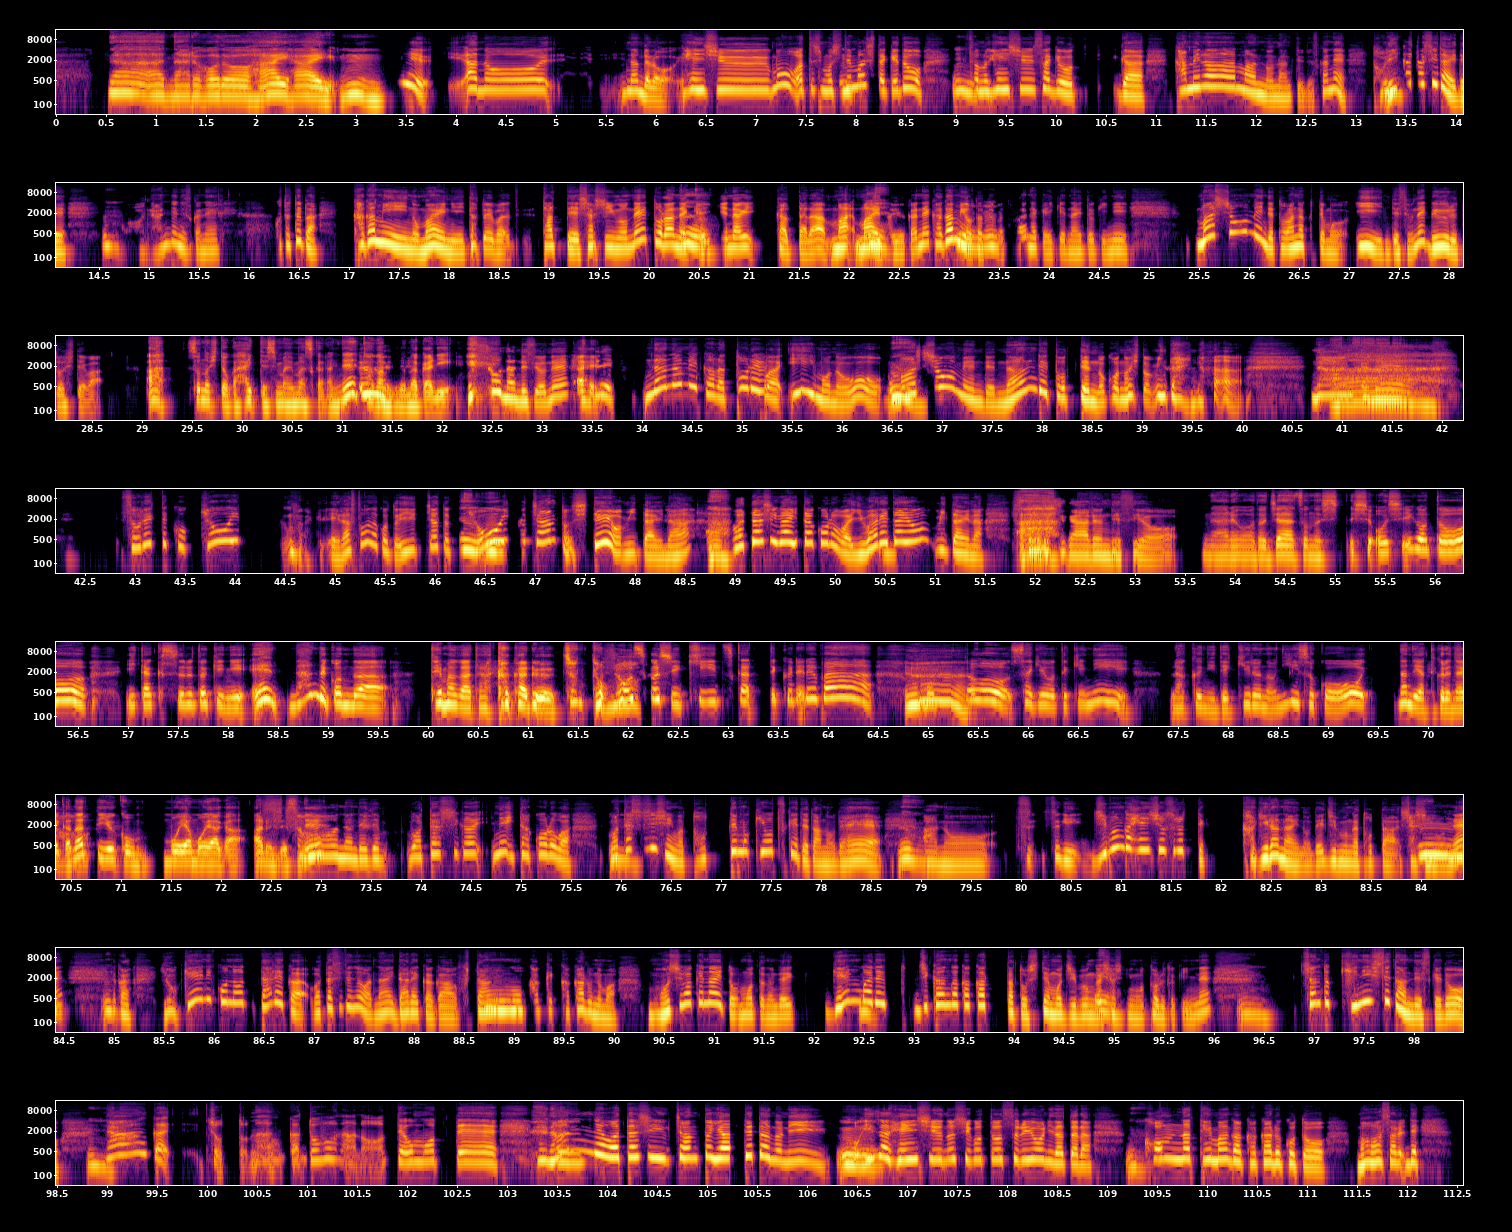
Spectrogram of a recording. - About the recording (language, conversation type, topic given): Japanese, advice, ストレスの原因について、変えられることと受け入れるべきことをどう判断すればよいですか？
- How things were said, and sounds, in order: chuckle; disgusted: "ああ"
